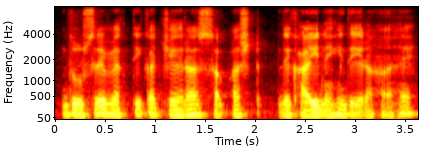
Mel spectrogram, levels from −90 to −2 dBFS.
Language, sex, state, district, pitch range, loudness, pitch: Hindi, male, Uttar Pradesh, Lalitpur, 95-110 Hz, -19 LUFS, 100 Hz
